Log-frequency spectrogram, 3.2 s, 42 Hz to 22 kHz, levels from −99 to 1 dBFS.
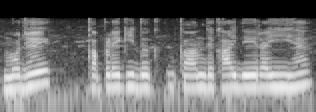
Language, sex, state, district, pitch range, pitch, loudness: Hindi, male, Madhya Pradesh, Katni, 160-170 Hz, 165 Hz, -14 LUFS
